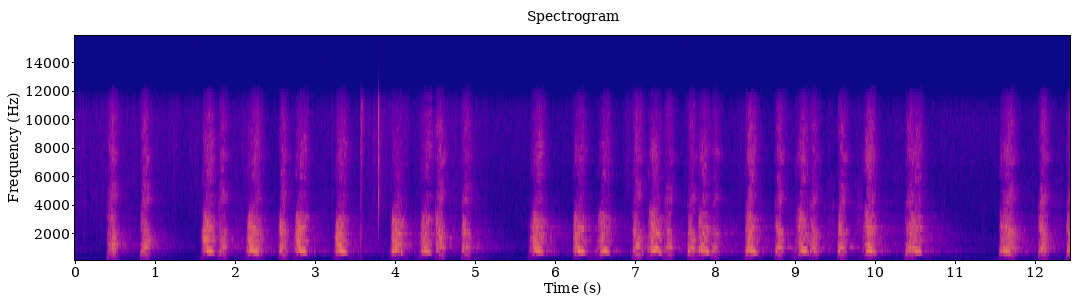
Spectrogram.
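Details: Jagd terrier at a wild boar training park, baying at boar; rapid, insistent barking in long dense runs with only short gaps between volleys.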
